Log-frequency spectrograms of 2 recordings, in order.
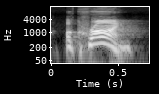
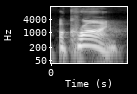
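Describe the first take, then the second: First: "A crime" punched louder and higher; emphatic declaration. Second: "A crime" repeated as a whisper. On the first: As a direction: hit "crime" hard and high. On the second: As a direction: breathe "A crime" as a hushed whisper. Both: Acted. Emphatic repeat.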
